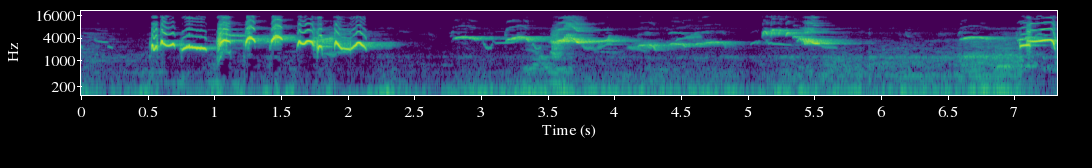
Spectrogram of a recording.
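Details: Oriental magpie-robin singing a clear lure song meant to spur silent birds into song: loud whistled notes warbling up and down, a burst of rapid phrases, then softer sliding whistles and a fresh loud phrase at the end.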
